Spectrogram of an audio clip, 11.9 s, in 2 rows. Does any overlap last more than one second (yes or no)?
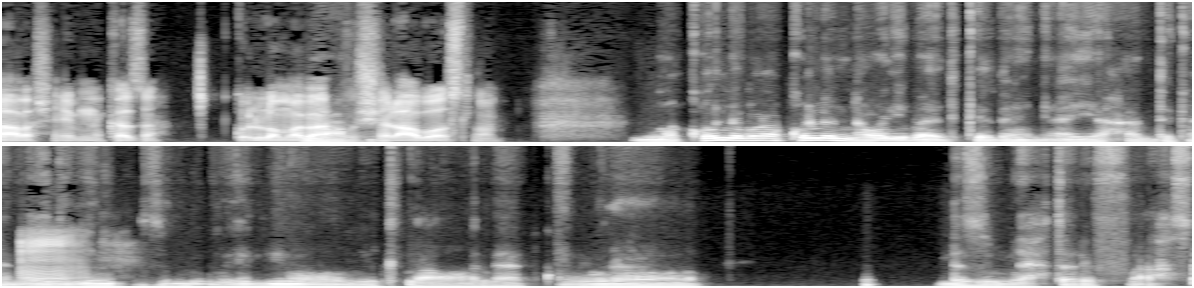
no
